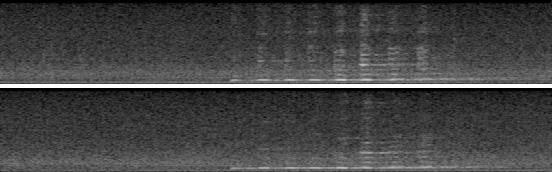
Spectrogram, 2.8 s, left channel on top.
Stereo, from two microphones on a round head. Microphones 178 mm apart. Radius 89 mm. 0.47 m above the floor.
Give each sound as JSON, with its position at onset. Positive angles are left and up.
{"t": 1.1, "sound": "laughter", "side_deg": 80, "distance_m": 7.5}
